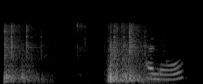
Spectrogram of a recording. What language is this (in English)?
Punjabi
